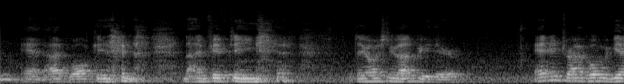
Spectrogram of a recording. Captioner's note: laughs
